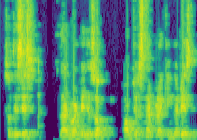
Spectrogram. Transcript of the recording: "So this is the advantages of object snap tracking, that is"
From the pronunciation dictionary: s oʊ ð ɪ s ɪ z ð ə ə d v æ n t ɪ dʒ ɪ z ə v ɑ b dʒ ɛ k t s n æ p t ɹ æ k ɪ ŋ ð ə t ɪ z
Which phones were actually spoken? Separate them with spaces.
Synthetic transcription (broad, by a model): s oʊ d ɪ s ɪ z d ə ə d v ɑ n t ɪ dʒ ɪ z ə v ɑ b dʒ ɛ t s n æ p t ɹ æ k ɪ ŋ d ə t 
